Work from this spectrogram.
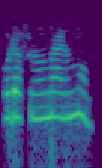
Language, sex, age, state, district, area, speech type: Dogri, female, 18-30, Jammu and Kashmir, Kathua, rural, conversation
